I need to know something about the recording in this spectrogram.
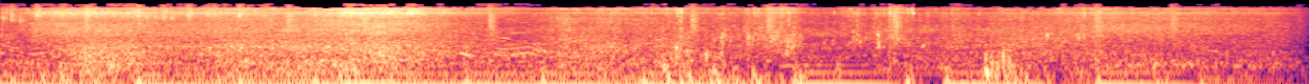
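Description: Beach ambience: small waves washing onto the sand, with people's voices in the background and wind rumbling on the microphone.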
